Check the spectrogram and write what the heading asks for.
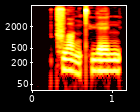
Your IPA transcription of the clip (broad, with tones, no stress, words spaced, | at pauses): ʈ͡ʂwɑ˥˩ŋt̪ʰɥɛ˥n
